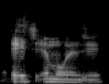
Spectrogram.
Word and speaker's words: Hmong: Also, for those who don't know, Hmong is spelled with an H. Yes, Hmong.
